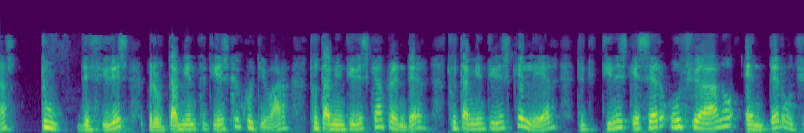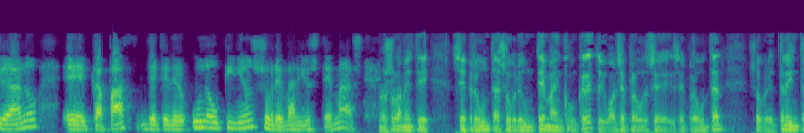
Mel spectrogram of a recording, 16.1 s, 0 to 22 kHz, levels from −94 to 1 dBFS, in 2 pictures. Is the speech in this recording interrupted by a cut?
yes; 1 cut; at 11.8 s

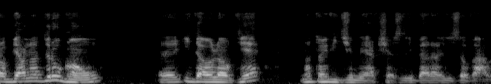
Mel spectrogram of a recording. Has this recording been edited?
yes; 1 cut; at 2.8 s

